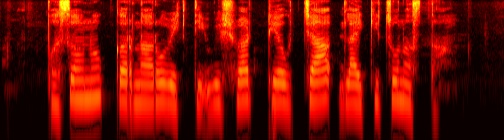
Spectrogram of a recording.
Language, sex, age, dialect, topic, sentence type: Marathi, female, 25-30, Southern Konkan, banking, statement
